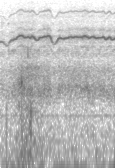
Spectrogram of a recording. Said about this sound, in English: As you hear his cup whistling into the mic, he's just smacking his lips. That's the ASMR for you people.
